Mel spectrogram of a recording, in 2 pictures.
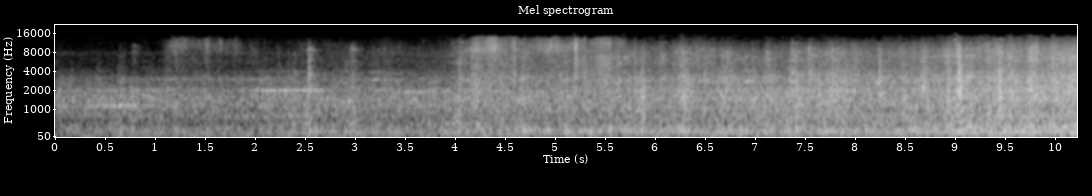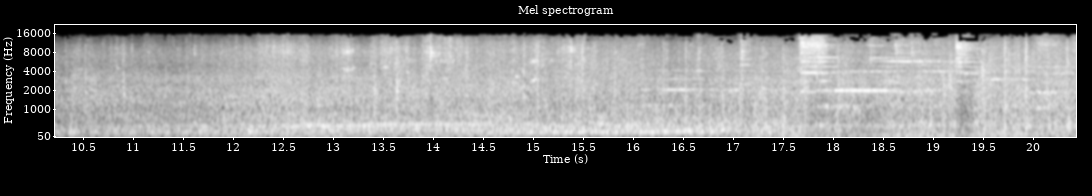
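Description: EMD FP7 diesel locomotive #6133, with its 16-cylinder two-stroke 567 engine, approaching and passing at the head of a passenger train, the sound growing steadily louder over the first twelve seconds or so. Once the locomotive is by, the passenger coaches' wheels clatter over the rail joints, with a few brief high wheel squeals.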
